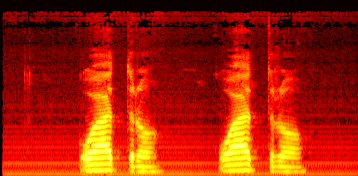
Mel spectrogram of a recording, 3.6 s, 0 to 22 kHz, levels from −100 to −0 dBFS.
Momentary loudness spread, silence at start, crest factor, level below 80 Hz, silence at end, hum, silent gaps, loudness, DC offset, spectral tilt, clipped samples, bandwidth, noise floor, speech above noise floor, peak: 11 LU; 0.8 s; 18 dB; -48 dBFS; 0.55 s; 60 Hz at -45 dBFS; none; -17 LUFS; under 0.1%; -7 dB/octave; under 0.1%; 17 kHz; -46 dBFS; 30 dB; -2 dBFS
